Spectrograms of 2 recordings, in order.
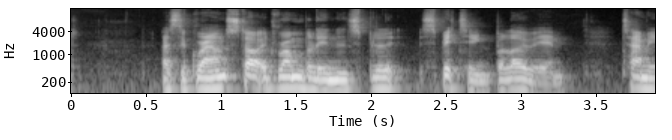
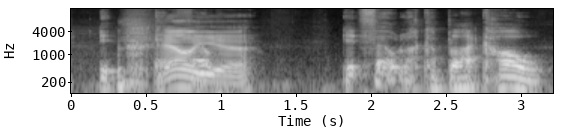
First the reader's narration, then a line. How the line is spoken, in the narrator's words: he whispered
